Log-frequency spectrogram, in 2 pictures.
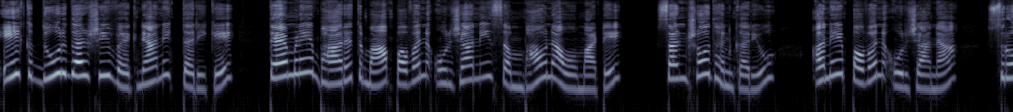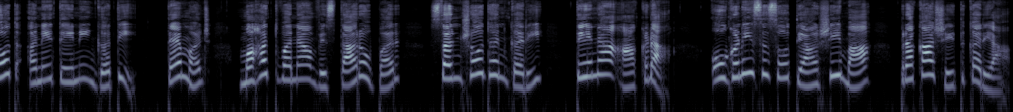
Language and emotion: Gujarati, neutral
